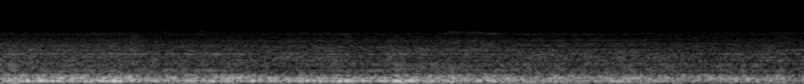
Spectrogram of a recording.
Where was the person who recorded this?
on a subway train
